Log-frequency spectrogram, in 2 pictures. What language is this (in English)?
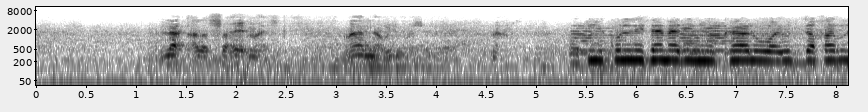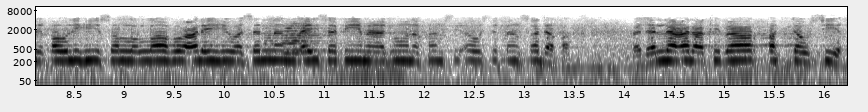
Arabic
